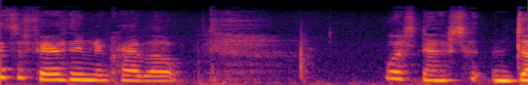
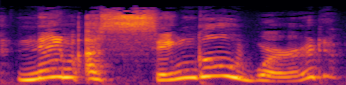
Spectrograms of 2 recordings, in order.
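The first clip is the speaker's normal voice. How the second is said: ordinary delivery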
